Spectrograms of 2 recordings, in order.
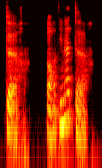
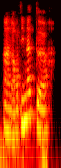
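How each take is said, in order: First: Ordinateur with a little extra weight on teur; light final stress. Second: Said in the usual way. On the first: Shown as a demonstration. Teacher showing students the tonic accent on teur. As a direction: lean gently on the last syllable teur. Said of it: "On accentue un peu". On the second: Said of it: "L'accent tonique est placé sur la dernière syllabe".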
